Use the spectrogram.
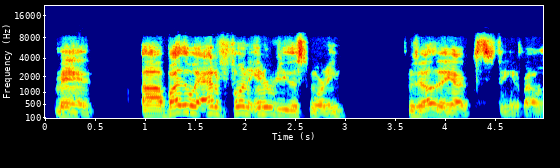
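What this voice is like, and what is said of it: Slightly rough voice. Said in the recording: “My voice is a little rough from a long travel day yesterday”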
